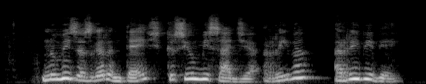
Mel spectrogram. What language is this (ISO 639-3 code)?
cat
